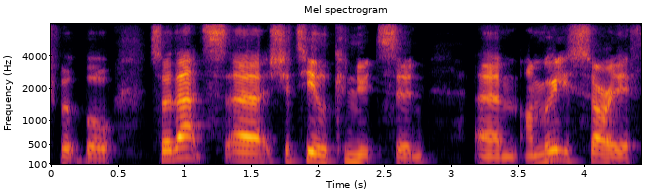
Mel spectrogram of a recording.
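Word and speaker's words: Knutsen: to people say his name and it is Knutson um the English the English have a funny way of pronouncing uh Scandinavian names it's why a lot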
